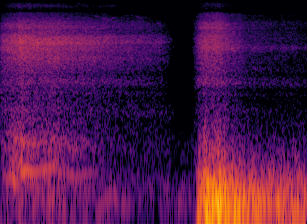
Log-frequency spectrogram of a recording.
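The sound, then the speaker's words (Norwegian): Steady nasal breathing: a long soft inhale, a brief pause, then a fuller, slightly louder exhale through the nose, with no talking. “Puster rolig og eh, har mye mindre ubehag.”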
